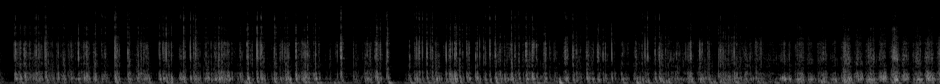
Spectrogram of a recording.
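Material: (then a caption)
Abrasive fibre. Fingernails of both hands scratch the green abrasive scouring side of a small kitchen sponge resting on carpet. A dense, continuous run of quick, dry scratching strokes goes on without pause, with a soft low-mid body and only faint brightness on top.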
